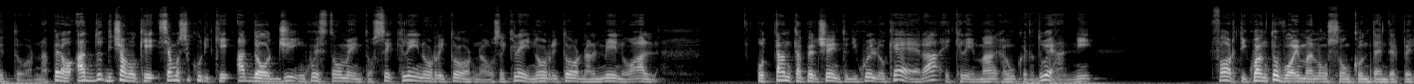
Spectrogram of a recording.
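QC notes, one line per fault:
No faults heard anywhere in the speech.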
